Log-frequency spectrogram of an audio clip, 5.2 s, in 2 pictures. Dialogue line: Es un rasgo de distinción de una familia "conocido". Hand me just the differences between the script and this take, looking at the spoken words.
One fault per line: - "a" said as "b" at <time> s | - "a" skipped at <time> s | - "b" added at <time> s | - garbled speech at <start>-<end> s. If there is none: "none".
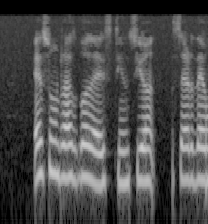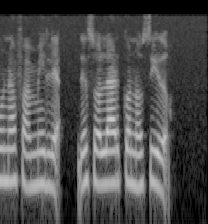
- "ser" added at 2.1 s
- "de solar" added at 3.6 s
